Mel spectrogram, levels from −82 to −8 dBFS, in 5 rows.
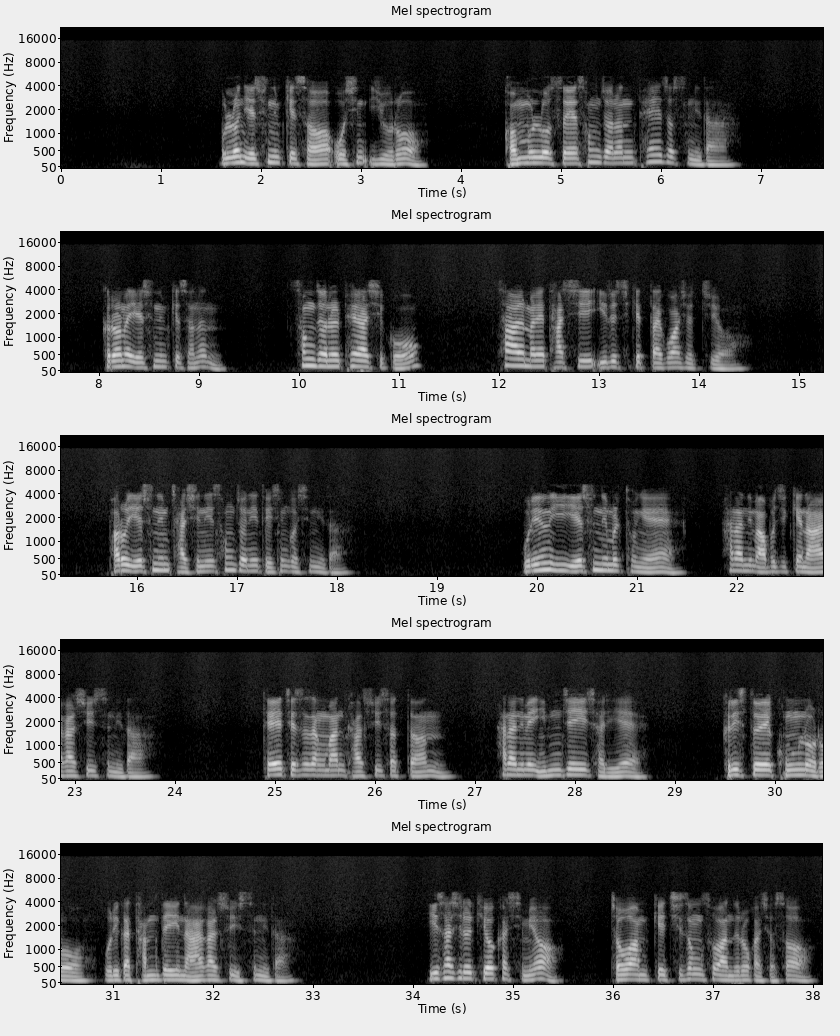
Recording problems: high frequencies cut off; noticeable; nothing above 5.5 kHz
hiss; faint; throughout; 25 dB below the speech

